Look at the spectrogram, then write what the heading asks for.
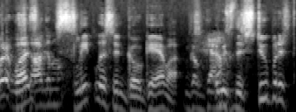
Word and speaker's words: Gogama: Oh, yeah, that's so Gogama. It doesn't matter how you pronounce it.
